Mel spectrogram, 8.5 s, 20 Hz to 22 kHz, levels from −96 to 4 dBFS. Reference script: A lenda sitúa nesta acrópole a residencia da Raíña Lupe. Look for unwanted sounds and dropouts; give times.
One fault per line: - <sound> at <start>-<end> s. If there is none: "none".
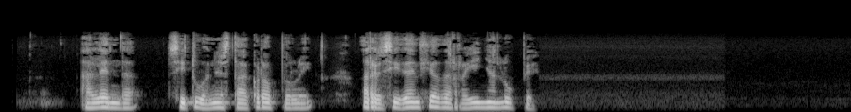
none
